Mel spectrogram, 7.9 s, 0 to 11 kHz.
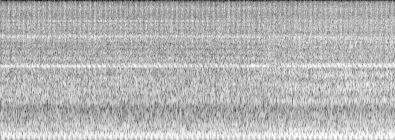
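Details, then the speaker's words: International Harvester 1255 XL six-cylinder diesel tractor after a new head gasket and valve lash adjustment that cured earlier clicking; smooth, even idle with a steady low beat and no valve ticking. Normal idle. "oh yeah listen to that absolutely running like a sewing machine when these engines so it sounds beautiful"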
